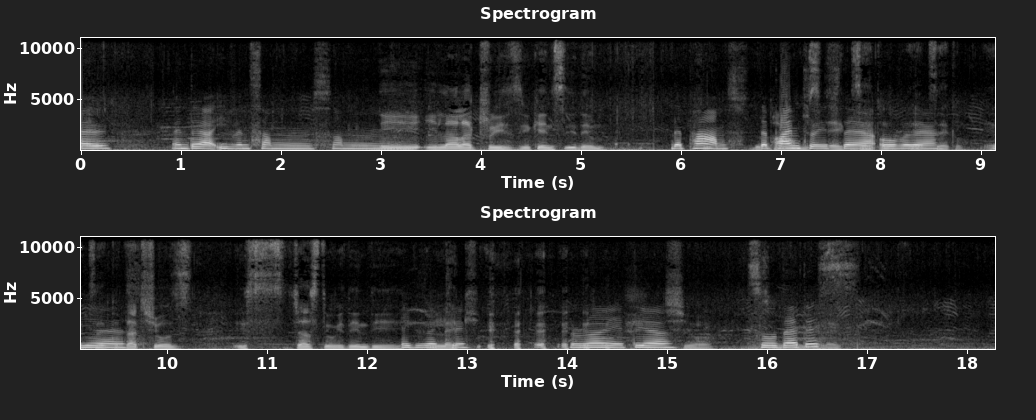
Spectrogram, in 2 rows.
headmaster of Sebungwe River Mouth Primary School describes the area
0:06.8 0:14.0, 0:14.6 0:17.0

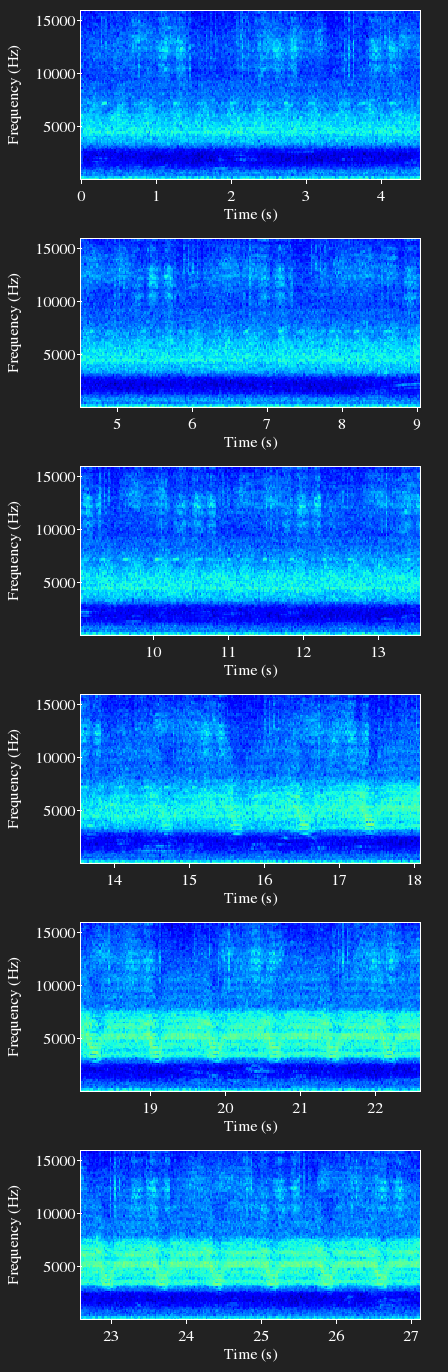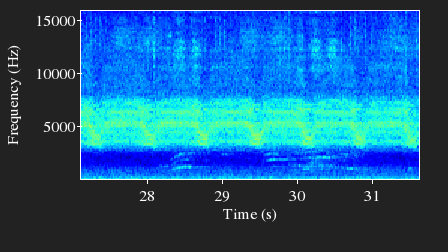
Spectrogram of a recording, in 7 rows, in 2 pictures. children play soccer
0:28.2 0:31.0

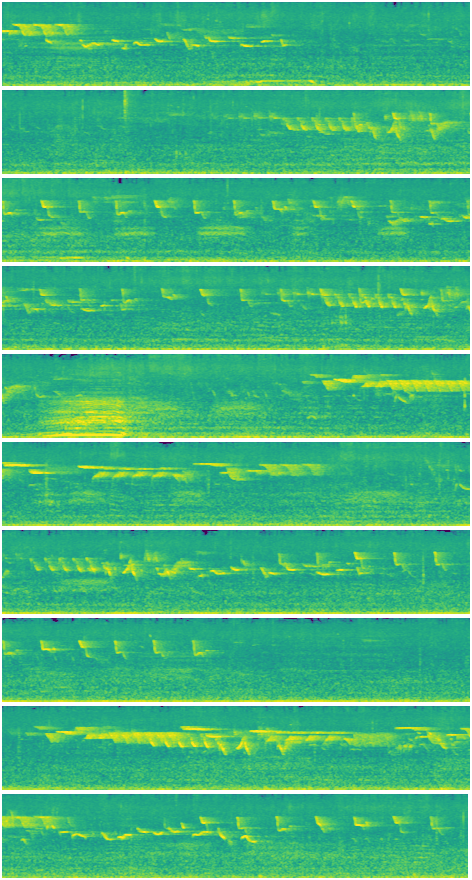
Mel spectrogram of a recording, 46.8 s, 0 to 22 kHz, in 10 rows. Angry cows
0:00.6 0:06.0, 0:08.1 0:12.6, 0:15.8 0:22.1

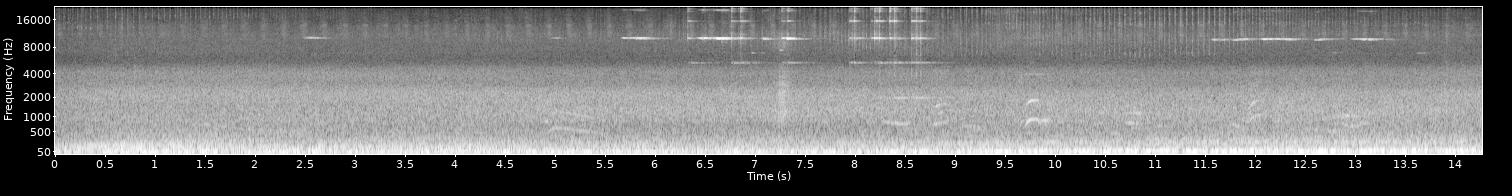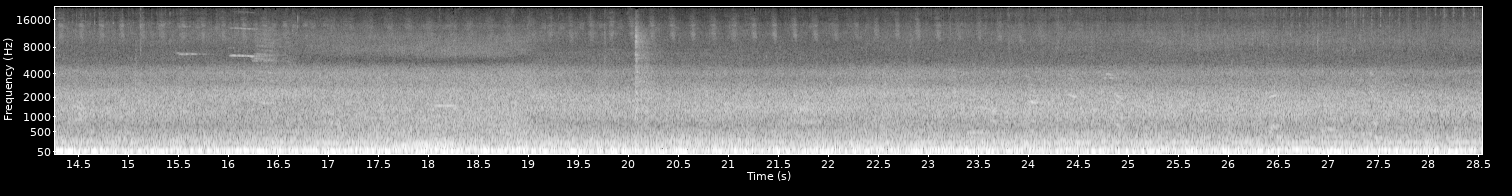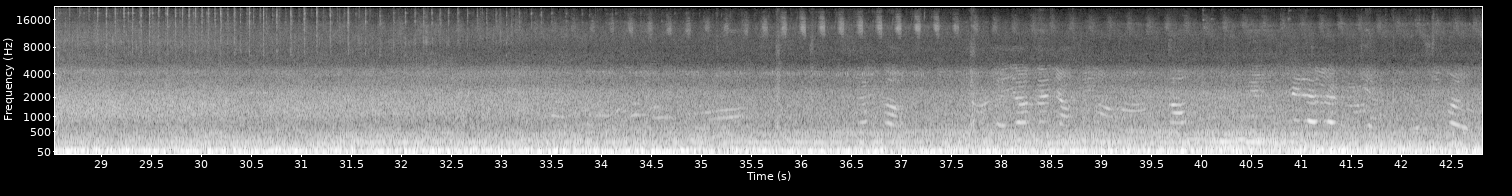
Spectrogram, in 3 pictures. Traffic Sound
0:05.6 0:38.7

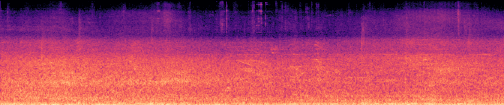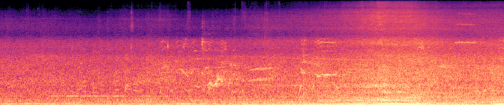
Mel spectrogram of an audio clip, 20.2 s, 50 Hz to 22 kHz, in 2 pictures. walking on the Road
0:12.0 0:20.1

